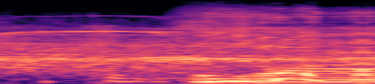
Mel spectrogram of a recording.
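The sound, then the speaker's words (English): A crowd claps steadily in a dense wash of applause, and about halfway through loud cheering and a whooping voice rise above it. “So in your transition, well, first of all, let's give this man a clap offering for being real.”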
